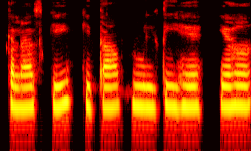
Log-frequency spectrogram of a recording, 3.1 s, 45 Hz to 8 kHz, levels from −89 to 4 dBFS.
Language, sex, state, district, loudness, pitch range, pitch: Hindi, female, Bihar, Lakhisarai, -23 LUFS, 205-215 Hz, 210 Hz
